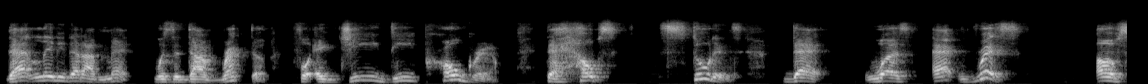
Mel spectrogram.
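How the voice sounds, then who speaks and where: A man's voice: a little high, a bit bright, dull audio. A young man, a motivational speaker, telling a personal story in a podcast interview. He repeats words and acts out the people he quotes.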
